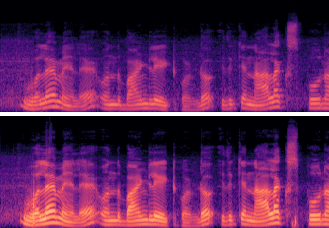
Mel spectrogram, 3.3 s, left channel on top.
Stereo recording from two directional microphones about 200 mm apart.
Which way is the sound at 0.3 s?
45° right (ahead or behind).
